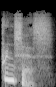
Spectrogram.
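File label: "princess", British English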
